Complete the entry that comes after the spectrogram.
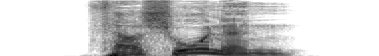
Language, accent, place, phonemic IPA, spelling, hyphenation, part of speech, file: German, Germany, Berlin, /fɛɐ̯ˈʃoːnən/, verschonen, ver‧scho‧nen, verb, De-verschonen.ogg
- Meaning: to spare (from harm, trouble etc.)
